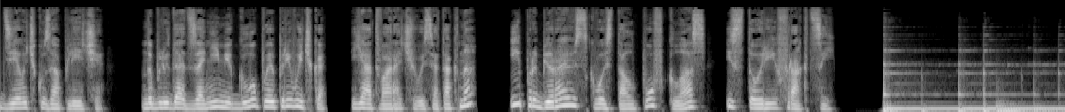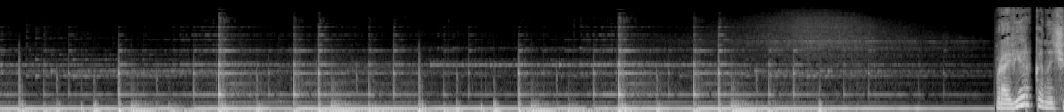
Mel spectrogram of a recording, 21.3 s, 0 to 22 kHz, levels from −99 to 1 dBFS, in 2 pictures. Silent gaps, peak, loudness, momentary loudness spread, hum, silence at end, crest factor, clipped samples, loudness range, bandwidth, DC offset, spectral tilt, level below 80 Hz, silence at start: 1.19-1.40 s, 3.27-3.50 s, 4.77-5.07 s, 7.17-7.25 s, 8.41-8.53 s; -6 dBFS; -24 LUFS; 11 LU; none; 0 s; 18 dB; under 0.1%; 6 LU; 16 kHz; under 0.1%; -5.5 dB/octave; -32 dBFS; 0 s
